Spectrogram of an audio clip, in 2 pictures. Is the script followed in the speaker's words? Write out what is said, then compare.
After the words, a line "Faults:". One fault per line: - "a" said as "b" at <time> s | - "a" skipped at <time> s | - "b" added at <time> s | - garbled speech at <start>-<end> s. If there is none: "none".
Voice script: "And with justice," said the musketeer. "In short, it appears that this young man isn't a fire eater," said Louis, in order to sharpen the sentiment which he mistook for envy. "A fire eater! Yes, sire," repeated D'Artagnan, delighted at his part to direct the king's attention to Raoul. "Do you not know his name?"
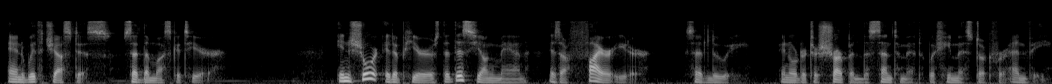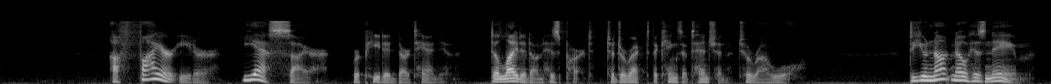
"And with justice," said the musketeer. "In short, it appears that this young man is a fire eater," said Louis, in order to sharpen the sentiment which he mistook for envy. "A fire eater! Yes, sire," repeated D'Artagnan, delighted on his part to direct the king's attention to Raoul. "Do you not know his name?"
Faults:
- "isn't" said as "is" at 5.5 s
- "at" said as "on" at 15.8 s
